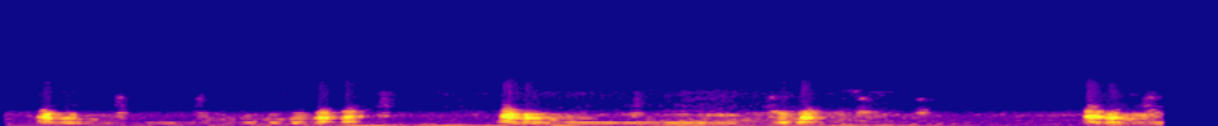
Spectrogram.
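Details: A neighbour's dogs bark from a distance in scattered, muffled bursts every two to three seconds, with a few whimpering tones between barks and a low rumble in the background.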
